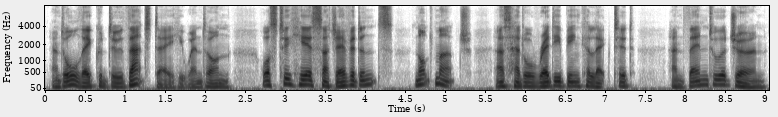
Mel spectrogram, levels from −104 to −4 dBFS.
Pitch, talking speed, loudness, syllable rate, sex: 100 Hz, 160 wpm, -22 LUFS, 4.5 syllables/s, male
